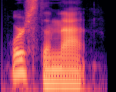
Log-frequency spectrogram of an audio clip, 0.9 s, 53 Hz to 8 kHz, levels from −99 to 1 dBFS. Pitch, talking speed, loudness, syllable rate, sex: 105 Hz, 205 wpm, -20 LUFS, 7.1 syllables/s, male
